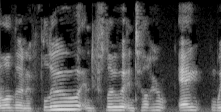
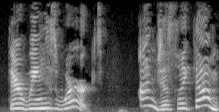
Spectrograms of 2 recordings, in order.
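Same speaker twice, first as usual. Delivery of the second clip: excited; 10 semitones higher, 6 dB louder than usual. Acted. Stella thinks excitedly.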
